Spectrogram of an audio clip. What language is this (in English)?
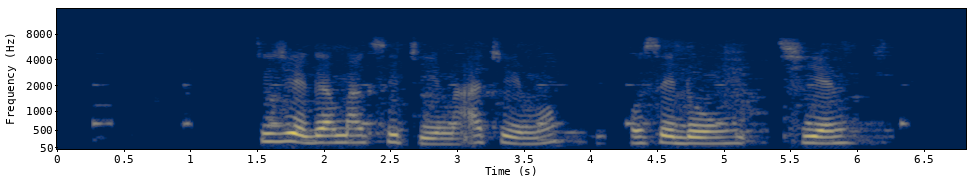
Luo (Kenya and Tanzania)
